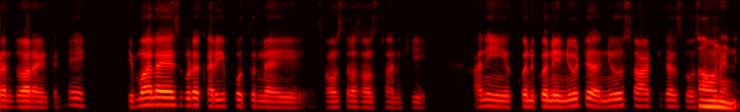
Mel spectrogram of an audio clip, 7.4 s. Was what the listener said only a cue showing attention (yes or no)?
yes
